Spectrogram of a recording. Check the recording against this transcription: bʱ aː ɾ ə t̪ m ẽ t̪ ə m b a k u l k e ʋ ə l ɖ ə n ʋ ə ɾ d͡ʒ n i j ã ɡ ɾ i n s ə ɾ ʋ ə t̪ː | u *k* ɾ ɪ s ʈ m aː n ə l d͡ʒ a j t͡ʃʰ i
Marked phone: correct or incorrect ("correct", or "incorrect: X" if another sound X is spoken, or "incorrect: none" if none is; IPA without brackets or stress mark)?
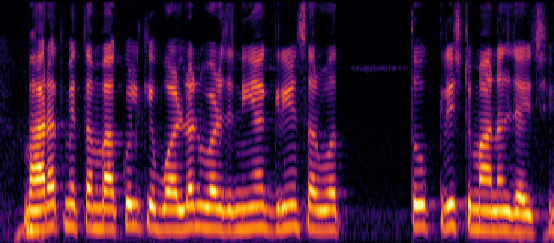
correct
